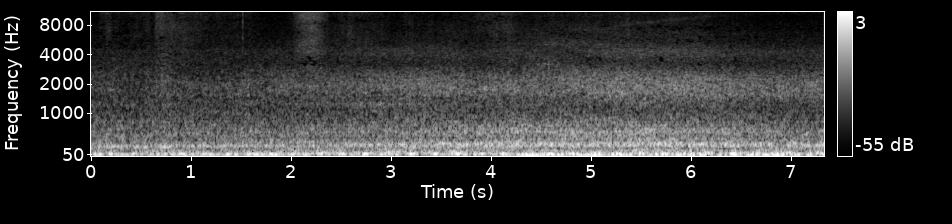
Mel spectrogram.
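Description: Container freight train hauled by an electric locomotive approaching along the line: a steady rumble that grows slowly louder.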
